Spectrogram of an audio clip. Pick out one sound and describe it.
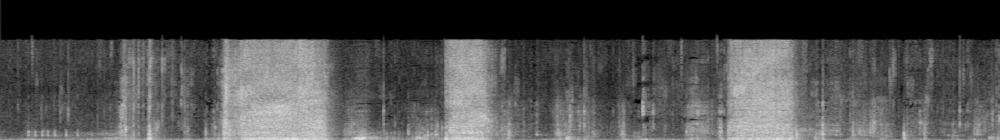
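A man loudly slurps noodles close to a microphone.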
